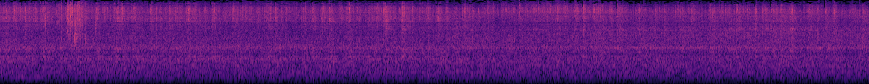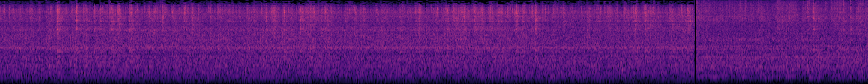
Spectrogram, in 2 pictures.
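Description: Motor-driven gas-transfer impeller running steadily in a clear water tank, whipping micro-bubbles through the water: a constant mechanical hum with several steady tones over a churning hiss. There is a short click about a second in.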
